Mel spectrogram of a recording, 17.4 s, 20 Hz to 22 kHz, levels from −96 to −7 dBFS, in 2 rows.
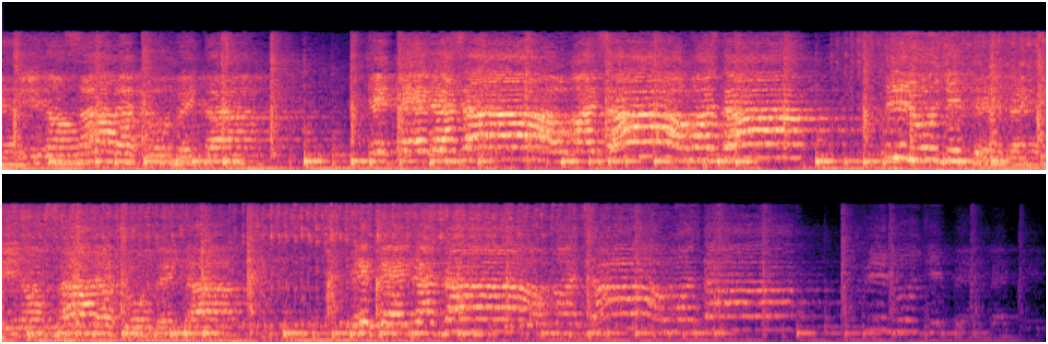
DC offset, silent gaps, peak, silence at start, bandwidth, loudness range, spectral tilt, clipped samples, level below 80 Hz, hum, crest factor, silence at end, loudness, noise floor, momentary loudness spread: under 0.1%; none; -2 dBFS; 0 s; 11 kHz; 12 LU; -3.5 dB/octave; under 0.1%; -34 dBFS; none; 18 dB; 0.95 s; -18 LUFS; -55 dBFS; 12 LU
